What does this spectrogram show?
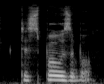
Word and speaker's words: disposable: have four syllables um my primary stress is going to be on the second syllable I have no secondary stress and I have awah in my third syllable and in my last syllable dis disposable disposable then I have Supernatural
